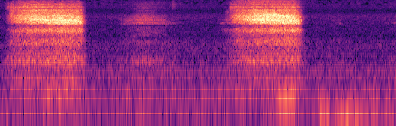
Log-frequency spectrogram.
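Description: Two loud, hissing, wheezy breath sounds about three seconds apart during sleep; snoring in a cat, harmless.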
